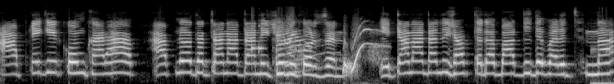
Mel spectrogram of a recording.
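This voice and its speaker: A woman uses a cartoonish character voice at an extremely high pitch, with monotone, flat intonation. Her loudness stays very even and her pace is moderate. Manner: quick to take offense.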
